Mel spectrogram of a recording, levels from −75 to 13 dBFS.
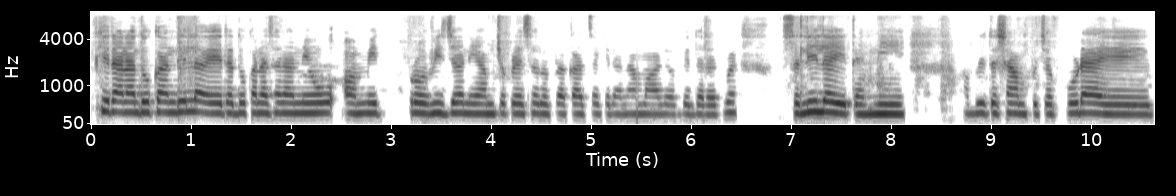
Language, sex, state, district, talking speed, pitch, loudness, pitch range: Marathi, female, Maharashtra, Dhule, 150 wpm, 225 Hz, -16 LUFS, 215-235 Hz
